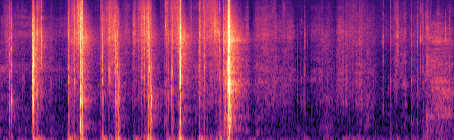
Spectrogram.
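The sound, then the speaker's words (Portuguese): Stiff playing cards, hard to shuffle because they are still stiff, being shuffled in a quick series of sharp, crackling bursts over about two seconds, then a faint rustle as the handling stops. “Estas cartas ainda estão um bocado duras, é difícil de baralhar.”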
